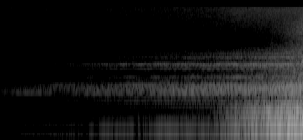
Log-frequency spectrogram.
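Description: Near silence with a faint steady electronic drone, then a whoosh sound effect begins to swell near the end, rising into a logo sting.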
